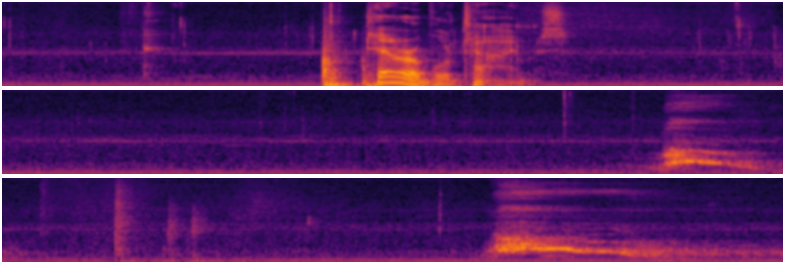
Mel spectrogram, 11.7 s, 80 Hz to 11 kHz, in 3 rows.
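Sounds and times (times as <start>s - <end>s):
faint steady hum: 0.0s - 11.7s
speech: 1.8s - 2.9s
dog barking at the front door: 10.2s - 11.2s.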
